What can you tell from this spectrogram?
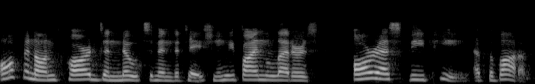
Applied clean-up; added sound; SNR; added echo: neural mask model DeepFilterNet 3.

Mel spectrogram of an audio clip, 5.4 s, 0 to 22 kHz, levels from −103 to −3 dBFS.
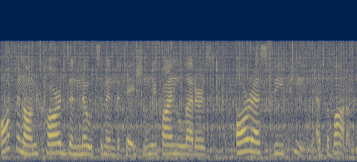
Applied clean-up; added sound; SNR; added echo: none; Water tap, faucet / Liquid; 10 dB; none.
